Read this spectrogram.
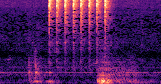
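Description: A spoon taps on the rim of a metal pot.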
